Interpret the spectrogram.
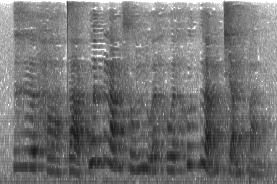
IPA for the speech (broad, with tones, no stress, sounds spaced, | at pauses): ɣ ɨ˧ ə̯ h a̤ː˨˩ t̪ aː˧˩ k w ə˦˥ t̚ ŋ a˧ m s u˨˦ ɲ ṵ˧˥ ə̯ h u˨˦ ə̯ h u˦˥ t̚ l a̰˧˥ m t͡ɕ a̰˧˥ j ɓ a̤˨˩ m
